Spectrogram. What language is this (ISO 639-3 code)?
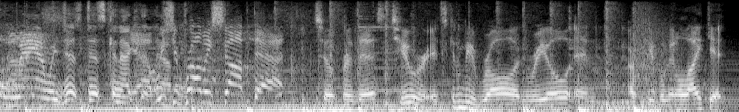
eng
